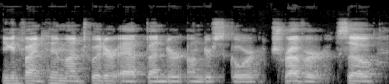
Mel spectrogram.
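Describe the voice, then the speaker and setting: Male podcast host, bright and forward, fuzz-distorted mic in a roomy space, upbeat casual recap delivery. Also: fairly low pitch, flat delivery, moderate pace, lo-fi sound. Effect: fuzzy distorted microphone. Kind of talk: casual sports podcast chat.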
